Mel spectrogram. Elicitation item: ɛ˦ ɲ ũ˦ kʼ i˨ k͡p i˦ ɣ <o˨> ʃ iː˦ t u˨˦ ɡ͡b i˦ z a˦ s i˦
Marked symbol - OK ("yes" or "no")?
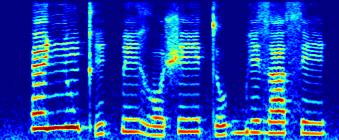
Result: yes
